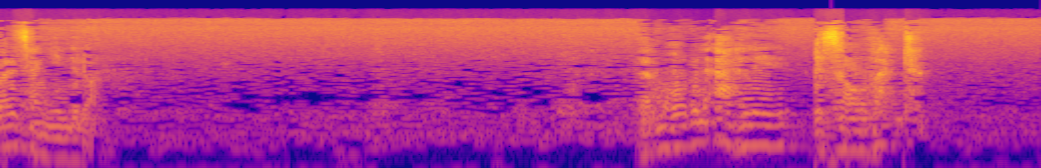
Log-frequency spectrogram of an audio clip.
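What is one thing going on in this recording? A middle-aged man speaks calmly and slowly, close to a microphone.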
